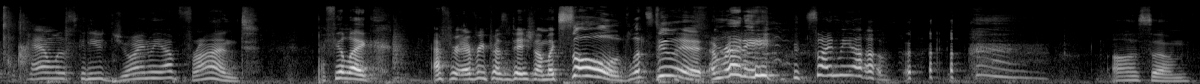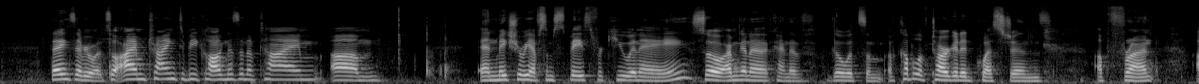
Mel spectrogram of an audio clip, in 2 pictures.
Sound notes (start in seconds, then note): 8.9 laughs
